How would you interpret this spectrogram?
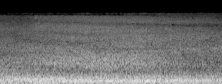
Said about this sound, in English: Let that truck get by.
